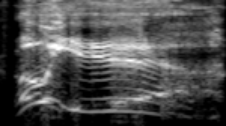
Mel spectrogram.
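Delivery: very loud wrestler-style bellow, long drawn-out yeah. Showing a Macho Man impression. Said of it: "my Macho Man's, like, more like".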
